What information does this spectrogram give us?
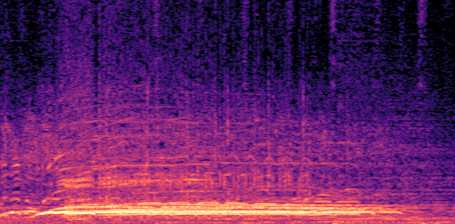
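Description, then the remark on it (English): A large group from a village bursts into a sustained cheer as a newly dedicated borehole is tested for water, many voices shouting and whooping together at a loud, steady level for about three seconds before easing off slightly at the end. “That's my favorite celebration.”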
